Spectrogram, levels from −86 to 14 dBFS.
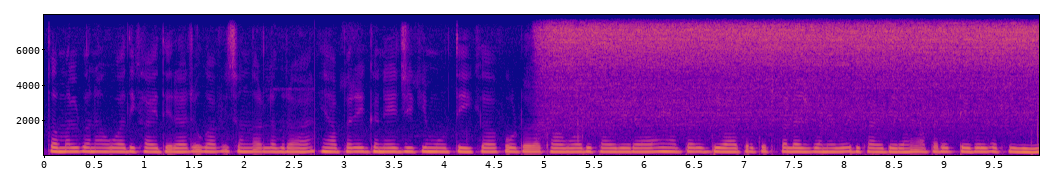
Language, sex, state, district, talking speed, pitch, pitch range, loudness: Hindi, female, Bihar, Jahanabad, 285 wpm, 215 Hz, 210-220 Hz, -25 LUFS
